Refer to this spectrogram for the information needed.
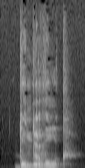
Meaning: thunder cloud
- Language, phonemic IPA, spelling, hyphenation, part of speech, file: Dutch, /ˈdɔn.dərˌʋɔlk/, donderwolk, don‧der‧wolk, noun, Nl-donderwolk.ogg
